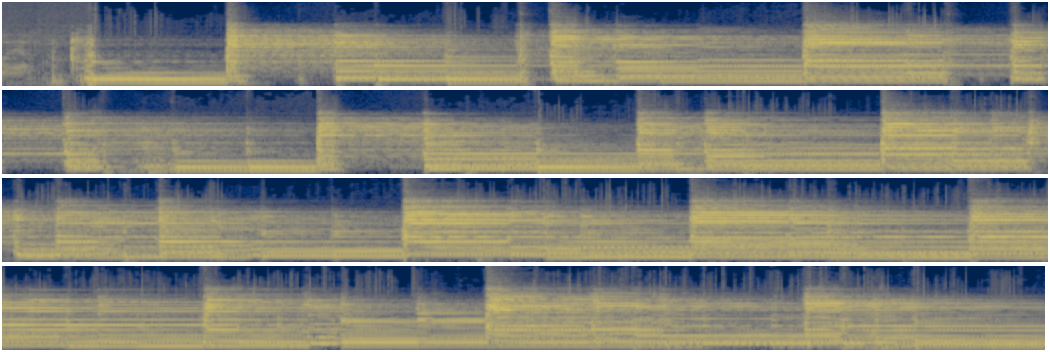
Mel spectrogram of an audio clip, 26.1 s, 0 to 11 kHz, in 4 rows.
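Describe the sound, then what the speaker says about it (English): Electric guitar played through the tube-driven spring reverb of a Vox Tony Bruno TB35C1 amp, deep and splashy, chords and notes ringing out with long, wet tails, loud and continuous. "Lovely, lush, surfy reverb, tube driven."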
